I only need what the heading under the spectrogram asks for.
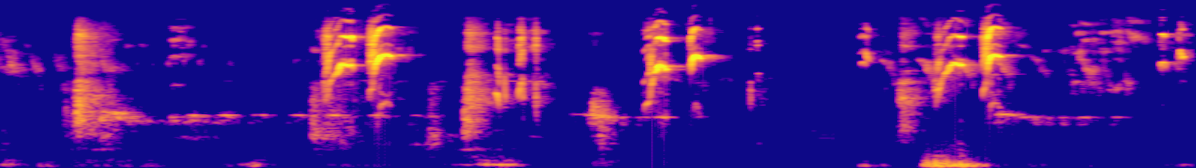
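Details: A wild olive-backed sunbird sings in the ngalas manner, with high, bright upslurred notes repeated in short clusters about four per second, over a faint steady lower hum.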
